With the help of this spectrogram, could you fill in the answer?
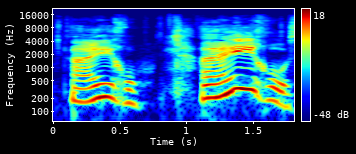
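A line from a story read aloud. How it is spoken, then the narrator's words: Repeated exclamations. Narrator (French): s'écria-t-elle plusieurs fois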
